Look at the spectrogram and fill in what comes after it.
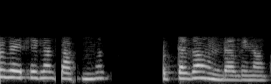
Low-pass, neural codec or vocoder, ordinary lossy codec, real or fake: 3.6 kHz; codec, 44.1 kHz, 2.6 kbps, SNAC; Opus, 64 kbps; fake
